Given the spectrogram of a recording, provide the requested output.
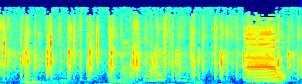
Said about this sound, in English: So, ladies and gentlemen, if you would please, a round of applause and as we bring to the microphone both Bill Fichtner and Kim Coates.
